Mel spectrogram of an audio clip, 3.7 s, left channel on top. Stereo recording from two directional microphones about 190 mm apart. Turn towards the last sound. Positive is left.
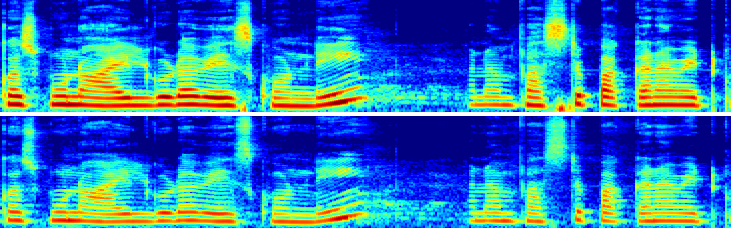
turn(degrees=30)  # may be behind; listen again after turning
